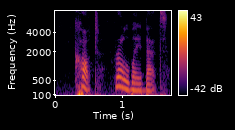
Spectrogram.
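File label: "cot, rollaway bed", English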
